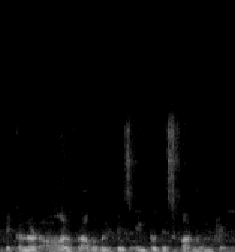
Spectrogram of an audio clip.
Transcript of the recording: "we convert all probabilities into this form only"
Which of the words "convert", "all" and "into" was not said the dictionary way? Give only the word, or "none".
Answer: convert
